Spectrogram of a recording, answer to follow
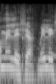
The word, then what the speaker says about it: Melella: ¿Melella o Melella?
